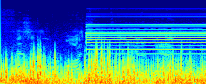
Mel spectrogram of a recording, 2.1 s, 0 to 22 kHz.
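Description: A steady, high-pitched electronic beep from the 3DR Iris+ quadcopter's buzzer starts about a second in and holds, consistent with the flight controller's arming tone. Under it runs a loud low rumbling noise close to the microphone.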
